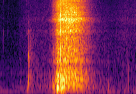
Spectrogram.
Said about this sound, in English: And pardon me for sniffing.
